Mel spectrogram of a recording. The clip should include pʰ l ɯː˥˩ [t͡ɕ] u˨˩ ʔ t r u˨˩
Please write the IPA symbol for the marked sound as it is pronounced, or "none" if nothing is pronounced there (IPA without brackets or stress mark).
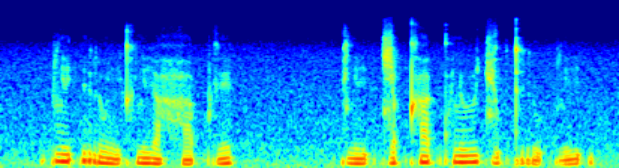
t͡ɕ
